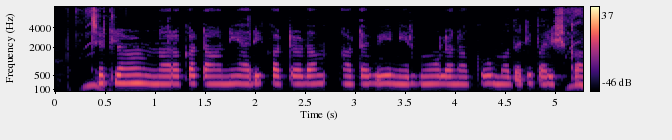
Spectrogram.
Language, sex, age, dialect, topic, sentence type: Telugu, female, 18-24, Southern, agriculture, statement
